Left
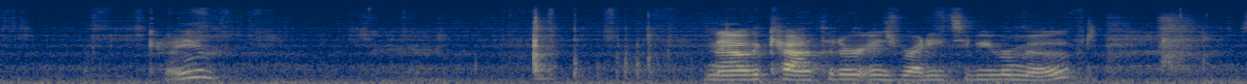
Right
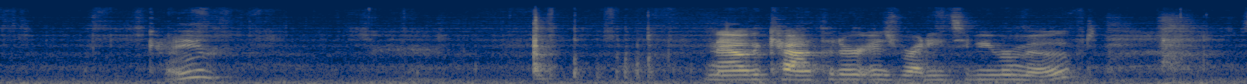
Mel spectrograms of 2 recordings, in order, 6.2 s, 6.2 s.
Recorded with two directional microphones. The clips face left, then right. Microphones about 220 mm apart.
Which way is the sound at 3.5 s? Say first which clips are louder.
Left 2 dB; 30° left (ahead or behind).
